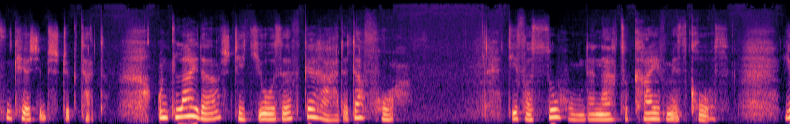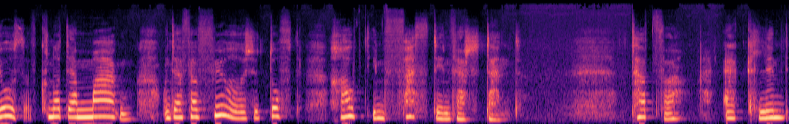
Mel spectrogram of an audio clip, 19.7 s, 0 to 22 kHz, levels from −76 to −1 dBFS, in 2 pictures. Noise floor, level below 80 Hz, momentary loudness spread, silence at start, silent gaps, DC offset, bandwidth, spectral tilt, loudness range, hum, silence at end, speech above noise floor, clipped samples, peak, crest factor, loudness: -40 dBFS; -54 dBFS; 17 LU; 0 s; none; under 0.1%; 19 kHz; -5 dB/octave; 6 LU; none; 0 s; 25 dB; under 0.1%; -2 dBFS; 14 dB; -16 LUFS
